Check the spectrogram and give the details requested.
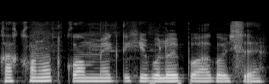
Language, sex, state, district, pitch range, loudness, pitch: Assamese, male, Assam, Kamrup Metropolitan, 145-155 Hz, -16 LUFS, 155 Hz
